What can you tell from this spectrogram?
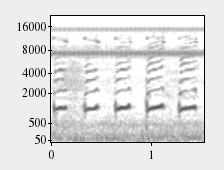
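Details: Puppy, one of a litter of four in various colours found with their mother in a garden next to a house. Five short, tonal whimpering cries, each slightly rising, repeat about every third of a second over a steady high-pitched background whine.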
